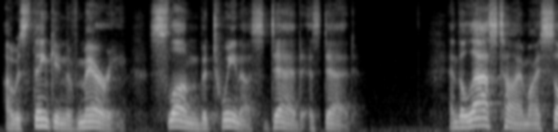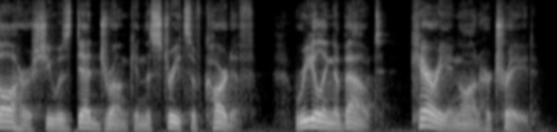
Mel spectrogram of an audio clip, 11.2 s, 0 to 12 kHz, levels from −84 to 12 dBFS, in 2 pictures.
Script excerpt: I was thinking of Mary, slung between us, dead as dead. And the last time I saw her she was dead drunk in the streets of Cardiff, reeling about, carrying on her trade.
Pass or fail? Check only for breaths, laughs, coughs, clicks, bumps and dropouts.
pass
